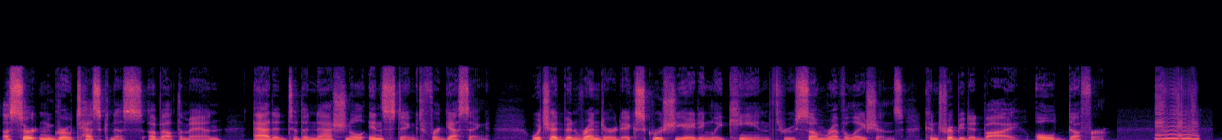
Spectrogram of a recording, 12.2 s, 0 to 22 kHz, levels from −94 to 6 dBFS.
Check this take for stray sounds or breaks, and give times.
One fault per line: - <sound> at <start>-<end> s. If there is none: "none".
- laugh at 11.5-12.0 s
